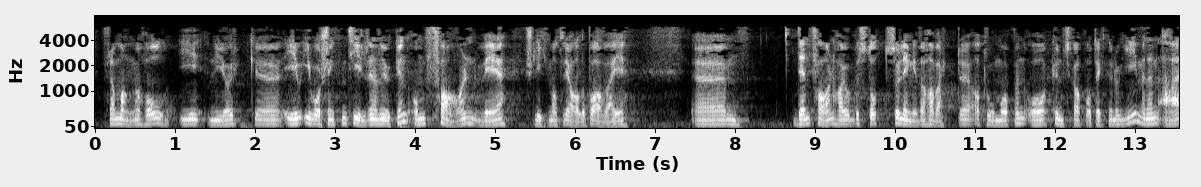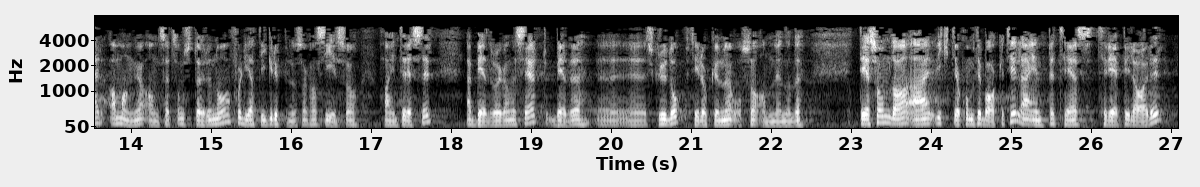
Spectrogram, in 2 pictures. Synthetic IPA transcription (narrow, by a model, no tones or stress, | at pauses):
fɾɑmɑŋːəɦɔlːɪnyːɔɾk | ɪwɔʂɪŋt̪n̩t̪ʰiːlɪɾəd̪ɛnːəʉːkənɔ̰mfɑːəɳʋɛʂɭiːk̪mɑt̪əɾɪɑːləpɔɑːʋʋæɪə | d̪ɛnfɑːəɳɦɑɾjʊbəst̪ɔt̪ːsɔlɛŋːəd̪ɛɦɑɾʋæʈːɑ̰t̪ʰuːmoːpənɔkʰʉnskɑːpɔt̪ʰɛknʊlʊɡiːmɛnd̪ɛnæ̰ɾɑʋmɑŋːəʔɑ̰nsɛt̪ːsɔmst̪œɾənoːfɔɖiːɑt̪̚d̪ɪɡɾʉpːənəsɔmkʰɑnsiːəsɔ | hɑːɪnt̪əɾɛsəɾ | æɾbeːd̪ɾəɔɾɡɑnɪseːʈbeːd̪ɾə | skɾʉd̪ɔpːt̪ʰɪlɔkʰʉnːəʔɔ̰sːɔʔɑ̰nʋɛnːəd̪ɛ | d̪̥ɛsɔmd̪ɑæɾʋɪkt̪ɪɔkʰɔmːət̪ɪlbɑːkət̪ʰɪlæɾɛnpʰeːt̪ʰeːst̪ʰɾeːpɪlɑːɾəɾ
